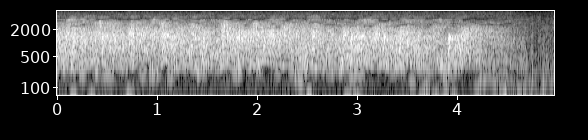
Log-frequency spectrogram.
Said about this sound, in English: And if you could, just give him an applause and welcome.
